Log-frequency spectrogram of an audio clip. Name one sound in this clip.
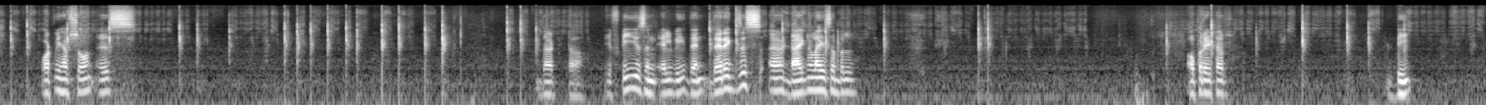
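A man speaks calmly, as if lecturing, close to a microphone.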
